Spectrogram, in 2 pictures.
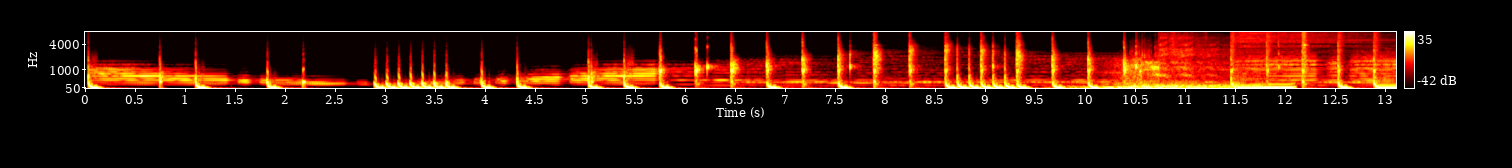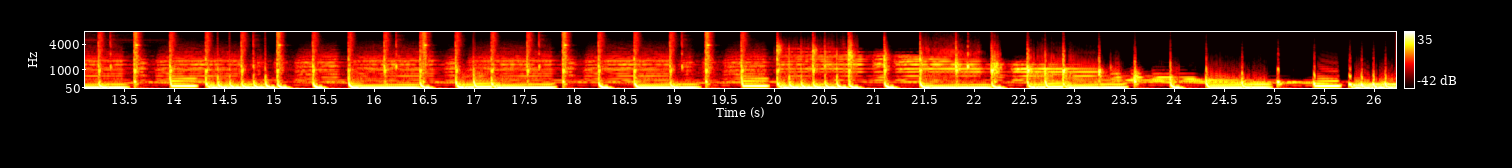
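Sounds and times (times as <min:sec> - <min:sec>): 
instrumental music: 0:00.0 - 0:26.2.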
